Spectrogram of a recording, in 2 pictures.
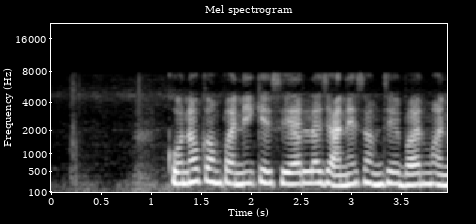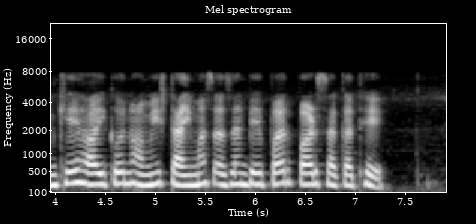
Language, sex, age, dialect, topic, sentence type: Chhattisgarhi, female, 18-24, Western/Budati/Khatahi, banking, statement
